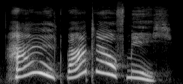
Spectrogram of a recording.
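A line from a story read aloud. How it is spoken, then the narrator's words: Calling after someone. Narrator (German): ruft Tami dem kleinen Tierpfleger hinterher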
